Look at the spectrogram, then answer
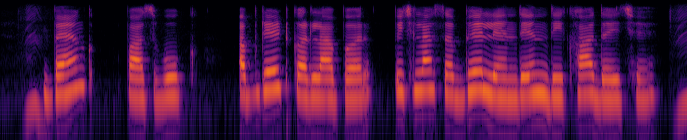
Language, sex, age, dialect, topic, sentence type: Maithili, female, 31-35, Angika, banking, statement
